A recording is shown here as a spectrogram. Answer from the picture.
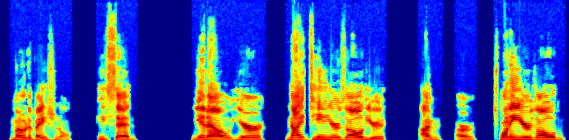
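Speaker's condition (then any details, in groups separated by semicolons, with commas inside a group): Cerebral palsy; limited mobility, legs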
